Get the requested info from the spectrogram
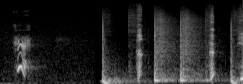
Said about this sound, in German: Für den Schluckauf gibt es viele Namen. Doch woher kommt dieses nervige Phänomen? Die Ursache des Schluckaufs ist ein Krampf des Zwerchfells. Das ist ein Muskel, der den Ober vom Unterbauch trennt.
